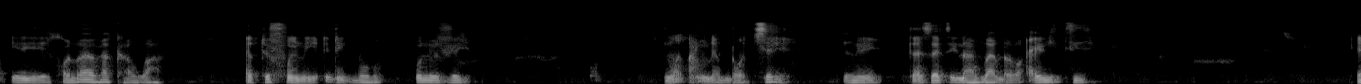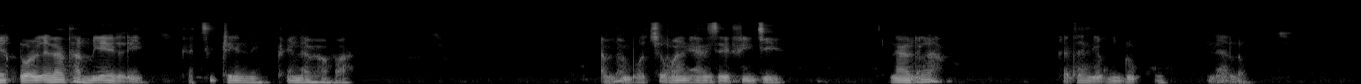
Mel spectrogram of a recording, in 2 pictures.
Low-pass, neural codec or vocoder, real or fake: 7.2 kHz; codec, 16 kHz, 1 kbps, FreqCodec, larger model; fake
